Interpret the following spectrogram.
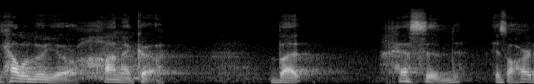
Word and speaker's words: hesed: It's a hard H instead of a soft H. A soft H would be like the hallelujah, okay? Like hallelujah or Hanukkah. But chesed is a hard H.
